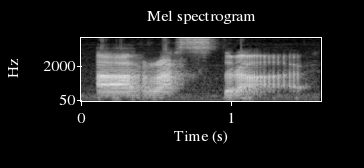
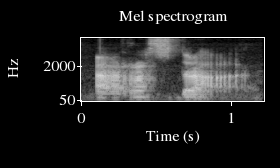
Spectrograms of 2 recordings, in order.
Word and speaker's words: arrastrar: Because the emphasis is supposed to be on the last syllable when it ends in a consonant, unless it's accented, right?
